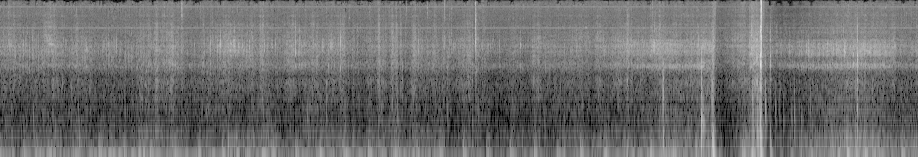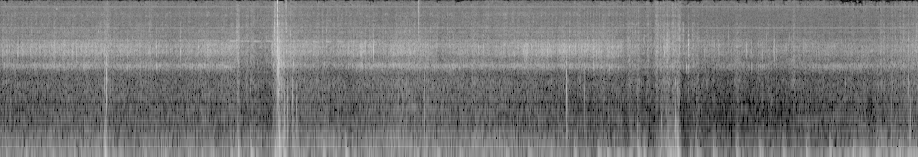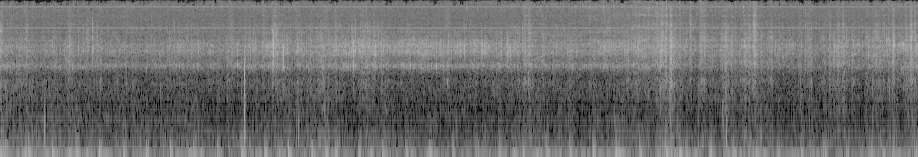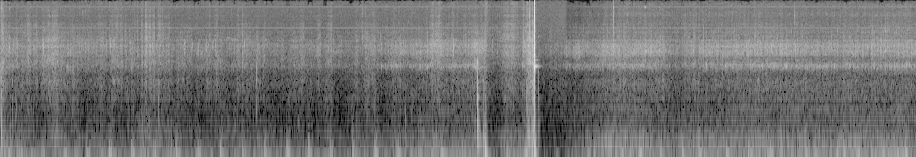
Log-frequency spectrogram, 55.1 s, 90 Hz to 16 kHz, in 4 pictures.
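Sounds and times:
bike rattling: 0.0 - 33.9, 45.7 - 55.0
wind and tyres on dirt: 0.0 - 55.0.

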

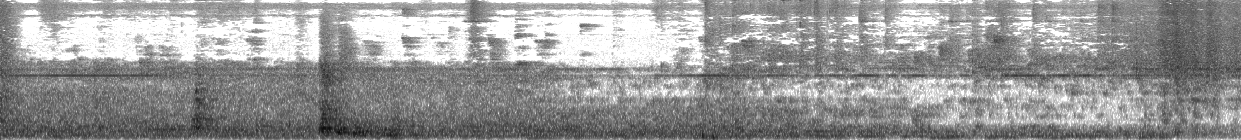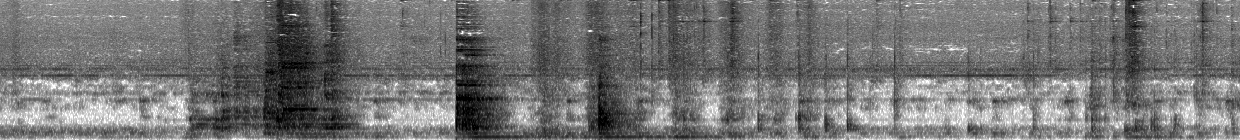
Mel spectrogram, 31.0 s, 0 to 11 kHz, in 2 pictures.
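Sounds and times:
metal bowls and pots clattering: 17.8 - 31.0.

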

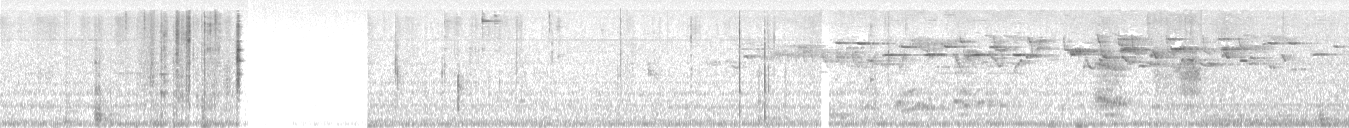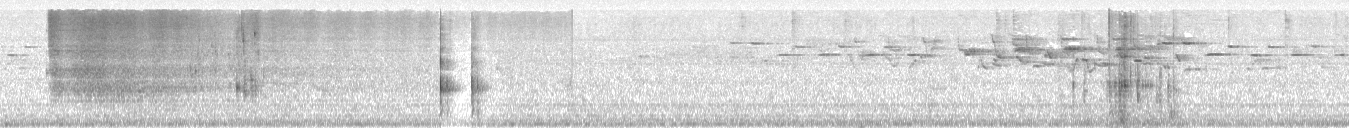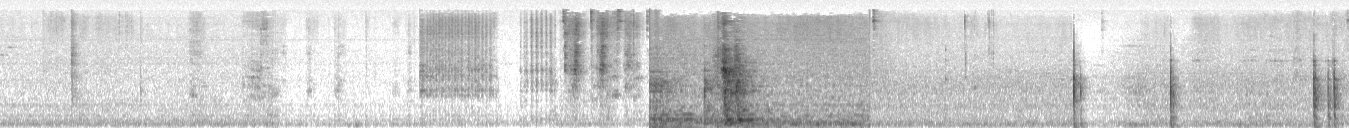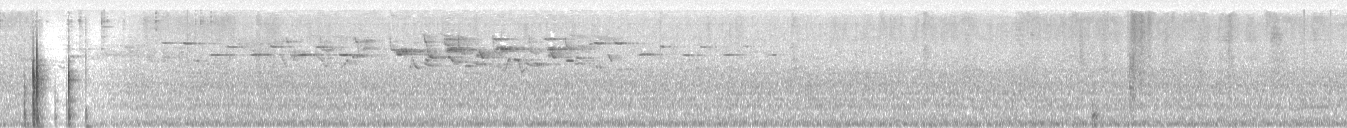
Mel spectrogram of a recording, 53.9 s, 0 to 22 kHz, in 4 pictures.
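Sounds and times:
low steady background hum: 3.7 - 53.9
faint high-pitched chirping: 7.2 - 14.0
glass dishes clinking: 24.6 - 25.2
faint low hum: 33.5 - 40.7.

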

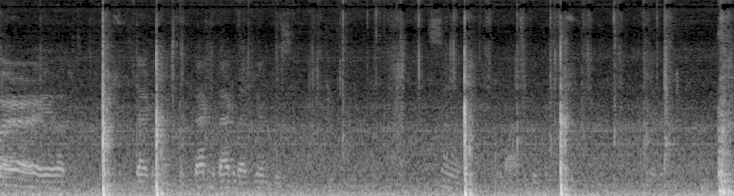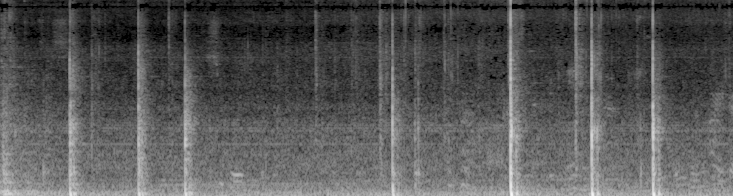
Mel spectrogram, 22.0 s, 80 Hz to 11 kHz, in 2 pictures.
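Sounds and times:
basketball bouncing on asphalt: 1.4 - 2.8, 4.6 - 14.1, 15.7 - 22.0
basketball hitting hoop: 10.7 - 12.3, 13.0 - 14.0, 16.8 - 17.1, 18.6 - 18.9, 19.8 - 20.1, 20.8 - 21.0.

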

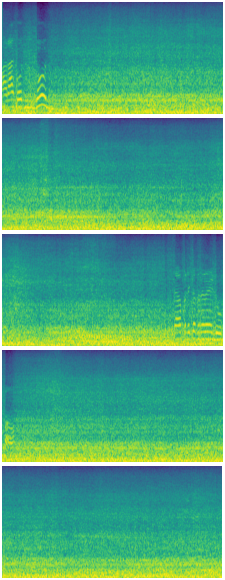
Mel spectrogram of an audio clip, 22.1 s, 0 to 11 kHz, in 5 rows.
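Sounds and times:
wind rushing on microphone: 0.0 - 22.0.

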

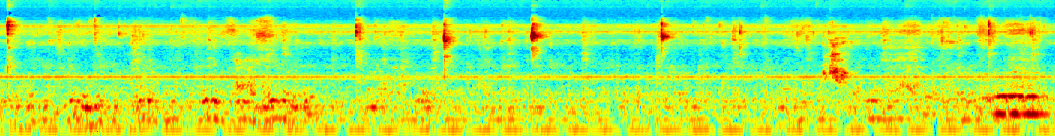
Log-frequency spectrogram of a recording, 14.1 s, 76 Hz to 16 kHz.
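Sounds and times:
eating smacking clicks: 0.0 - 3.0, 3.8 - 11.8.

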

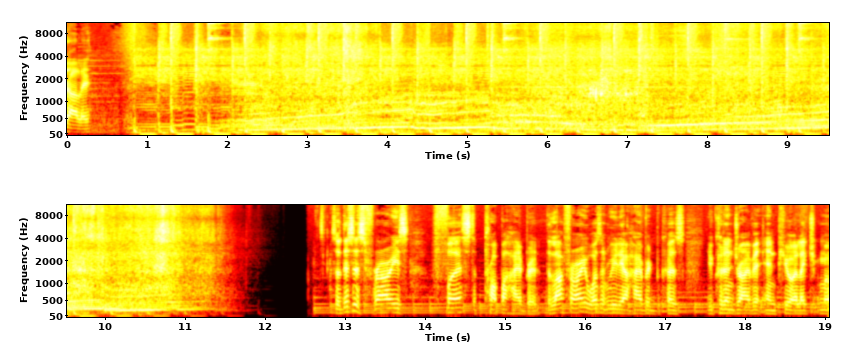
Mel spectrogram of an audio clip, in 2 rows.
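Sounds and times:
background music with steady beat: 0.0 - 10.3
car engine revving: 1.6 - 11.6.

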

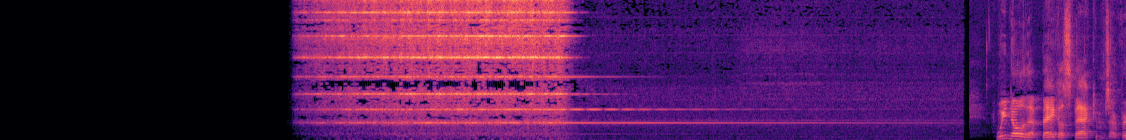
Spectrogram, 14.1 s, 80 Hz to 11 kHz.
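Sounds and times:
electric bell ringing: 3.7 - 12.0.

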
